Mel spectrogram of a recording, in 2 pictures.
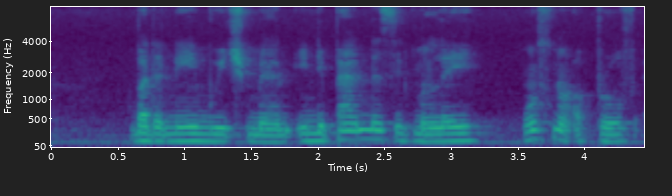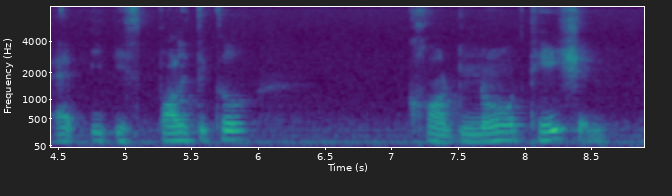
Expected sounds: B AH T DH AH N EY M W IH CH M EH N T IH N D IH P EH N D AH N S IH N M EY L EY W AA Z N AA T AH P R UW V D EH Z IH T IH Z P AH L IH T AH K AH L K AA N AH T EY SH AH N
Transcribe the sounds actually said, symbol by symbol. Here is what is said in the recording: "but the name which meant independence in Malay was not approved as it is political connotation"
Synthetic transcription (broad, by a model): B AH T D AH N EY M W IH CH M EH N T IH N D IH P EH N D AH N S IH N M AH L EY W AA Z N AA T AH P R UW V EH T IH T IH S P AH L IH T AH K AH L K AA N AH T EY SH AH N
